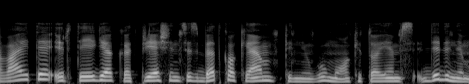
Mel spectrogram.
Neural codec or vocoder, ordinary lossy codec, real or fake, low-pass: none; MP3, 64 kbps; real; 7.2 kHz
